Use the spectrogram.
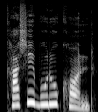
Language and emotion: Santali, neutral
